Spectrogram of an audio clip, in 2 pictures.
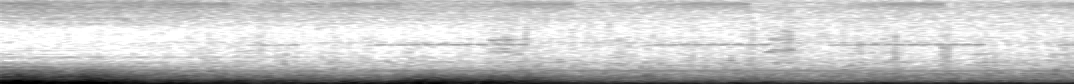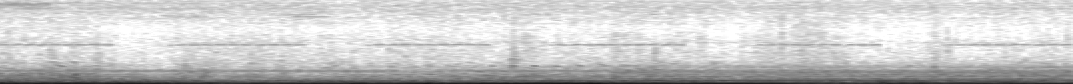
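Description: A deep roll of thunder breaks out at the start, swells again about two seconds in, and fades over about three seconds. A steady low drone of the tour boat's motor carries on under it and after it.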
